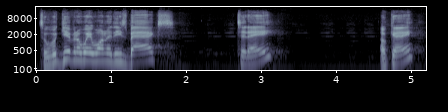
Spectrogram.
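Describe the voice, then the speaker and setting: A man's voice: high voice, a little slow, a bit bright, smooth, faint music behind. A man hosting a live event, speaking casually to the audience and often checking in with short questions. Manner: conversational, asks the audience questions, tags sentences with "right?". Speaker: event host.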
